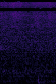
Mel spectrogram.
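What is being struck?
Nothing is struck.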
